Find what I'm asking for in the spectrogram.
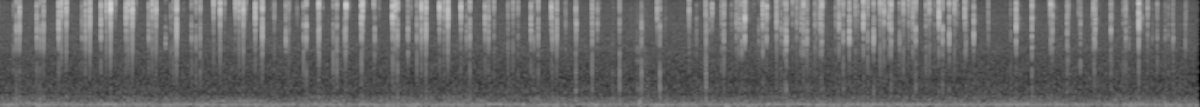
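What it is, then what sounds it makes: Plastic lip gloss tube. A small pink metallic plastic lip gloss tube, held horizontally, is rapidly tapped and scratched with long nails. The result is a quiet, steady stream of sharp, bright clicks and scratchy ticks over a low background hum.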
